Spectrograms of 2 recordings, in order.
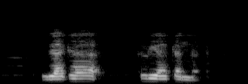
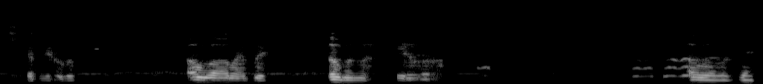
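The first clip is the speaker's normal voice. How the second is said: much softer murmured prayers, near whisper; whispered frightened prayers; 11 dB quieter than usual. Real, not acted. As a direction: pray under your breath, scared alone in the dark. Alone at night, frightened prayers.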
